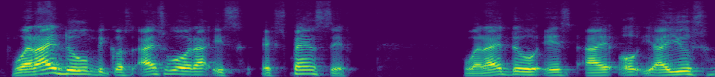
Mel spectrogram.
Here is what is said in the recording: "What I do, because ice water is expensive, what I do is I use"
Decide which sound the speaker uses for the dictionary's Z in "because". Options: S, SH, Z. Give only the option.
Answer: S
